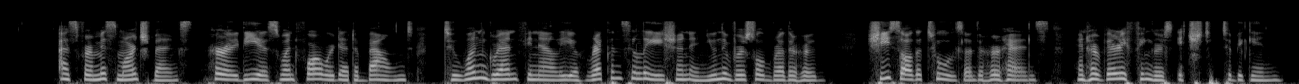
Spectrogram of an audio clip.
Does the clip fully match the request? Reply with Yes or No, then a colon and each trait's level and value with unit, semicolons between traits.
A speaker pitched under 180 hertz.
No: high, 220 Hz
